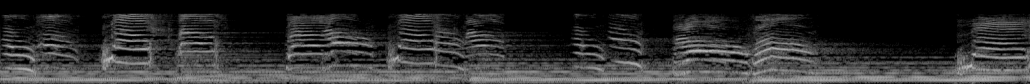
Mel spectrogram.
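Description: Cats meowing over background music with held chords: high meows follow one another, a few each second, with a short pause near the end.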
